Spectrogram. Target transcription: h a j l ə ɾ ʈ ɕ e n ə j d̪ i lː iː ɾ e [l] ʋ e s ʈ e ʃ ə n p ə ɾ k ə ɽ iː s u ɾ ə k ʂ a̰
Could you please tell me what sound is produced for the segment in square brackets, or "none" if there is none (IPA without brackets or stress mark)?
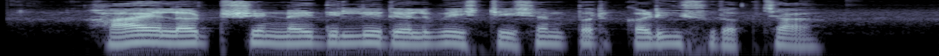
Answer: l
